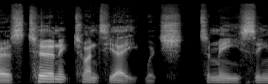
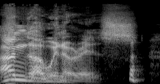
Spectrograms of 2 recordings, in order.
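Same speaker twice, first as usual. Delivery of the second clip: slight gangster accent, raised, higher-pitched voice; 5 semitones higher, 7 dB louder than usual. Trying out voices to announce a winner, mock gangster voice. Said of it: "that's a bit gangster".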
